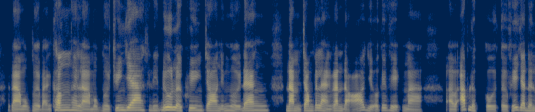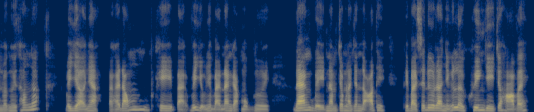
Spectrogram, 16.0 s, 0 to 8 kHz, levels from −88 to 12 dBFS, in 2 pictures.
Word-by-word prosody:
là 120 -2 +5
một 110 -1 -7
người 120 -2 -4
bạn 105 +3 -6
thân 175 0 +2
hay 170 -2 -3
là 110 -7 +2
một 110 0 -8
người 115 -1 -7
chuyên 165 +9 -3
gia, 175 -1 +5
sẽ 155 -1 -15
đi 155 0 -8
đưa 185 +3 +3
lời 145 -7 +2
khuyên 160 0 -5
cho 145 -2 +2
những 140 +2 -7
người 120 -6 -5
đang 150 +2 +2 0.3
nằm 130 -2 +5
trong 140 +2 +2
cái 170 - -3
làn 120 -6 +1
ranh 135 0 +2
đỏ 175 - +1
giữa - - -6
cái 170 - -6
việc 155 -5 -6
mà, 105 -4 -4 0.3
ờ, - - -3
áp - - +6
lực - - -3
của 115 0 -4
từ 120 -1 -5
phía 155 +7 -3
gia 170 -3 +2
đình 130 -4 -4
và 120 - -6
người 125 0 -7
thân 180 - -6
á. 235 - 0 0.4
Bây 140 - -2
giờ 125 -5 +3
nha, 130 +2 +1 0.2
bạn 115 -1 -7
hãy 120 - +1
đóng 200 +10 +1 0.3
khi 145 -3 -2
bạn - - -2
ví 175 +3 -1
dụ 155 - -4
như 130 +3 -6
bạn 105 -1 0
đang 130 +1 +3
gặp 125 - -1
một 110 -2 -7
người 115 -1 -7 0.4
đang 165 +1 +7
bị 115 -1 0
nằm 130 -2 -2
trong 140 +1 -3
làn 130 -1 -1
ranh 140 -1 -4
đỏ - - +3
đi, 160 -3 -8 0.3
thì 145 - -2
bạn 125 -3 +4
sẽ 160 - 0
đưa 170 +1 0
ra 160 -1 +5
những 140 -1 -5
cái 180 - 0
lời 155 -6 +1
khuyên 175 -1 +1
gì 140 -3 0
cho 160 - -1
họ 120 - +6
vậy? 125 +4 0
140 Hz, 295 wpm, -24 LUFS, 120-165 Hz, 0.4 s, đang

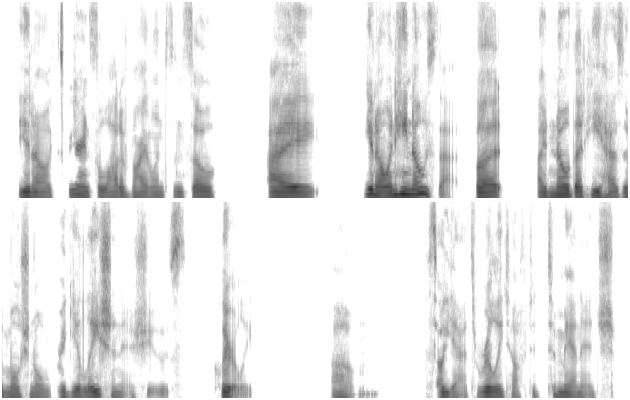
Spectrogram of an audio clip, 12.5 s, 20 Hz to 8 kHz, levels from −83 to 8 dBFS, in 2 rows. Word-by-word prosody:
you 165 0 +4
know, 145 -1 -3
experienced 170 +3 -4
a - - -3
lotta 155 +1 -5
violence. 155 +1 -9
And 150 -1 -10
so 155 0 -3 0.5
I 170 +1 +4 0.5
you 210 0 +7
know, 170 -2 +4
and 185 - +5
he 220 +1 +11
knows 215 -1 +6
that, - - -14 0.2
but 155 -3 +3 0.3
I 155 0 -1
know 170 +3 +3
that 165 -2 +2
he 170 -2 0
has 155 -2 -6
emotional 155 -1 -6
regulation 145 +2 -2
issues 85 - -16 0.2
clearly. - - -1 0.8
Um, 135 -2 -11 0.7
so, 160 - -8
yeah, 150 -1 -4
it's - - -22
really 160 -2 +2
tough 135 0 -17
to 140 - -19
to 170 - -12
manage. 135 -2 -7
155 Hz, 165 wpm, -24 LUFS, 145-165 Hz, 0.8 s, he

